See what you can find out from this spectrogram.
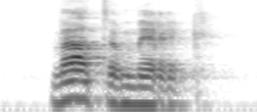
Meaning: watermark (translucent image)
- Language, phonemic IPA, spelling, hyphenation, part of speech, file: Dutch, /ˈʋaː.tərˌmɛrk/, watermerk, wa‧ter‧merk, noun, Nl-watermerk.ogg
